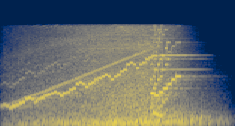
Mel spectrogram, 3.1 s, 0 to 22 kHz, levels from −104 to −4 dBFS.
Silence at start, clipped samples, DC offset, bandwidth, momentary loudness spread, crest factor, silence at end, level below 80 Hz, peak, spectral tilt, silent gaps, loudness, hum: 0 s; under 0.1%; under 0.1%; 11 kHz; 12 LU; 18 dB; 0.2 s; -28 dBFS; 0 dBFS; -3.5 dB/octave; none; -15 LUFS; none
